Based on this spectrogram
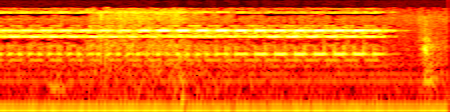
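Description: A telephone rings faintly, a steady electronic tone built of several held pitches sustained for roughly one and a half seconds over a low constant hum, then cut off, followed by a brief soft knock.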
